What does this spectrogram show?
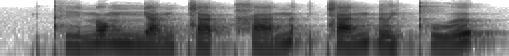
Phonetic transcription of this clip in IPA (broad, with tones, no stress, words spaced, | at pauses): t̪ʰi˨˩nɔ˧ŋ ɲa˨˩˨n ca˨˩k̚ xa˨˩˦n | ca˨˩˦nɗə˨˩j t̪ʰu˨˩˦ə̯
